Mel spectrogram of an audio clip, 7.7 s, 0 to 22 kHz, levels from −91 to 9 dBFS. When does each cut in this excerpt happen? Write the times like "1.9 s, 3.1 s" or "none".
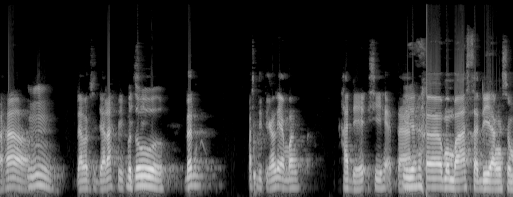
6.4 s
